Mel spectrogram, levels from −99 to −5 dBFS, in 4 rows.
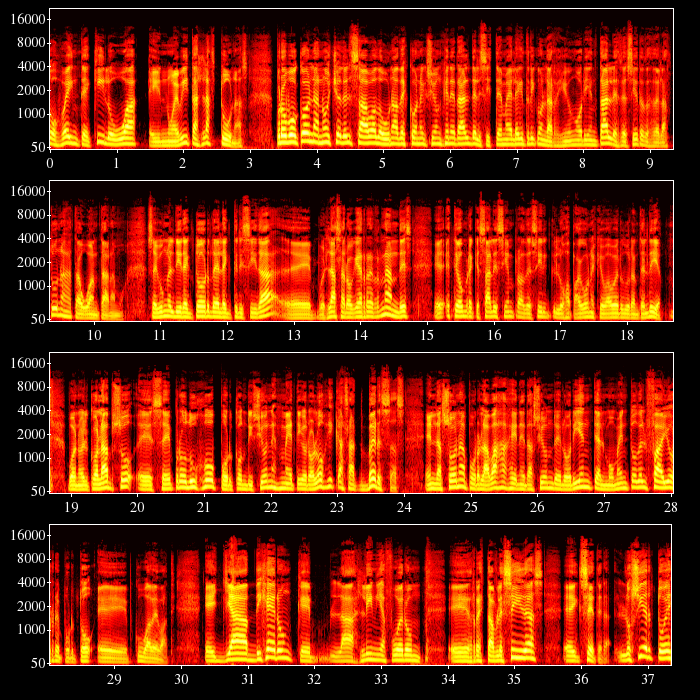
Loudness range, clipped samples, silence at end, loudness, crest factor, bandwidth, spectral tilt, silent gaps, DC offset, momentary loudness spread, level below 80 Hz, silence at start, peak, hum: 6 LU; under 0.1%; 0 s; -23 LUFS; 20 dB; 14.5 kHz; -4.5 dB/octave; none; under 0.1%; 11 LU; -60 dBFS; 0 s; -2 dBFS; none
